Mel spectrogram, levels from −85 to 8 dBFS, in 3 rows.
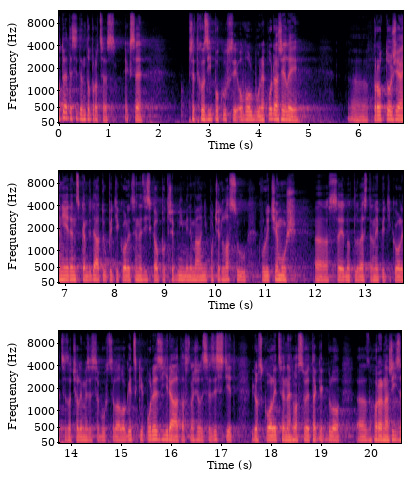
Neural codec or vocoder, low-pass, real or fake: none; 10.8 kHz; real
